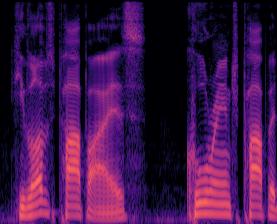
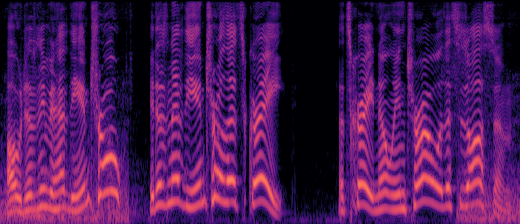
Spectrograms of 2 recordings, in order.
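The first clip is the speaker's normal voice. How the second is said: excited; 12 semitones higher than usual. Real, not acted. Reacting to video with no intro.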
